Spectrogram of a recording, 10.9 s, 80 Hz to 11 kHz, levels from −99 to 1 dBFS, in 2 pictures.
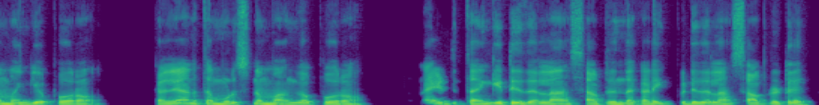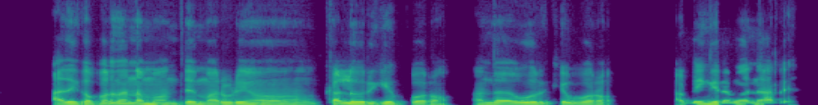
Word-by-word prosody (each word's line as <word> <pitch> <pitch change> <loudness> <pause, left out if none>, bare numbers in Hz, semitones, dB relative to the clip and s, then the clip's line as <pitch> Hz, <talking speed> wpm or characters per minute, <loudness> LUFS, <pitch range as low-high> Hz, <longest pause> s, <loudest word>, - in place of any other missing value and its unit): நம்ம 105 -3 +3
இங்க 100 - +3
போறோம். 110 0 +1 0.4
கல்யாணத்த 125 +2 +1
முடிச்சுட்டு 115 0 0
நம்ம 100 -2 +3
அங்க 95 0 0
போறோம். 105 0 +1 0.4
நைட் - - -2
தங்கிட்டு, 125 +3 +2
இதெல்லாம் 110 +3 +1
சாப்ட்டு 105 -1 0
இந்த 100 - 0
கடைக்கு 110 0 -1
போய்டு 105 - +1
இதெல்லாம் 110 +2 -1
சாப்ட்டுட்டு, 110 +6 0 0.5
அதுக்கப்புறம் 115 +4 +2
தான் 125 -2 +1
நம்ம 105 -2 +2
வந்து 100 +2 0
மறுபடியும் 100 -1 +2 0.4
கல்லூரிக்கே 105 +1 +4
போறோம். 90 - -1 0.2
அந்த 95 -1 +1 0.2
ஊருக்கே 100 -1 +1
போறோம், 90 -1 -2 0.4
அப்படிங்கிற 105 -2 +1
மாரி 110 -4 -2
நெறைய 95 - -6
105 Hz, 165 wpm, -21 LUFS, 100-110 Hz, 0.5 s, கல்லூரிக்கே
